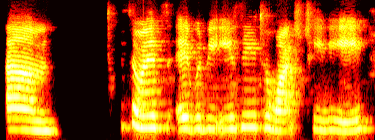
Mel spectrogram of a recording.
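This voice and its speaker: A woman in her thirties talking fast and casually at home about motivation, with lots of ums and you-knows. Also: on the high side, fairly even intonation, pushed and bright. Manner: quick, chatty, many ums and you-knows. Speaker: network marketing team leader. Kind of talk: casual motivational talk to camera. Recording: dull lo-fi home recording.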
